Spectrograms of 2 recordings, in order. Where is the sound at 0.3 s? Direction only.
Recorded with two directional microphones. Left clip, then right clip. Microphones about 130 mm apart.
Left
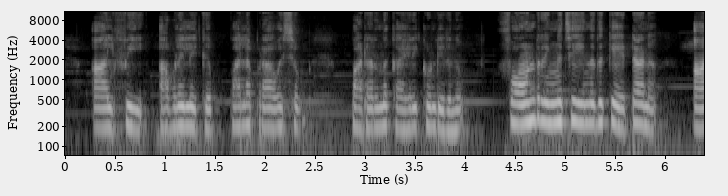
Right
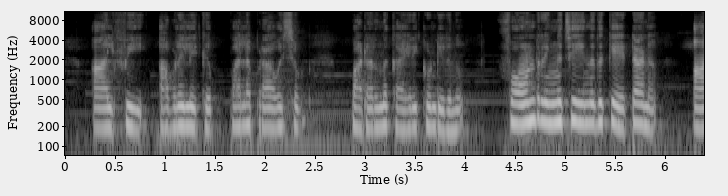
30° right (ahead or behind).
